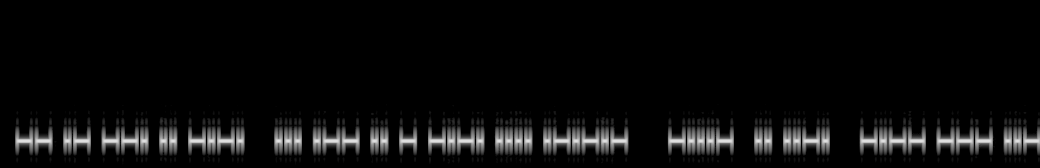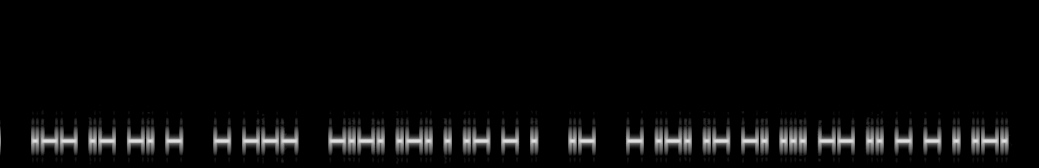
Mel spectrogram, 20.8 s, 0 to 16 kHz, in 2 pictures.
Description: Morse code, heard as a keyed tone, about 25 wpm, 600 Hz. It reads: MAGIC SWITCH. <BT> IF YOU WANT TO CREATE A TRANSMITTER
